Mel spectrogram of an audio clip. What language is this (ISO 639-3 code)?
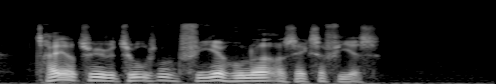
dan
